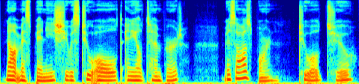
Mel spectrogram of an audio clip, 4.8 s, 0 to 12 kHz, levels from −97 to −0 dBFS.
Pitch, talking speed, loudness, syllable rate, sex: 170 Hz, 190 wpm, -19 LUFS, 5.2 syllables/s, female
